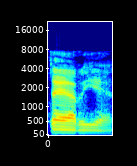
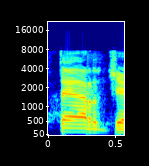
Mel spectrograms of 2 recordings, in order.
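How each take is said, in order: First: The j is sounded like an English y. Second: The j is sounded like an English j. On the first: This is the original Norwegian way of saying the name. "and not Terje" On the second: This is the local, adapted way of saying the name. "he likes it pronounced as Terje"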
